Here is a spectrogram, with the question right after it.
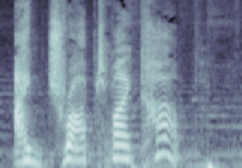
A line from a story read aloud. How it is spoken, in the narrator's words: Charles Reuben exclaimed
